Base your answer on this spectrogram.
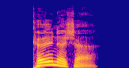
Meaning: inflection of kölnisch: 1. strong/mixed nominative masculine singular 2. strong genitive/dative feminine singular 3. strong genitive plural
- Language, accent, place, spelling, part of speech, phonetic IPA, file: German, Germany, Berlin, kölnischer, adjective, [ˈkœlnɪʃɐ], De-kölnischer.ogg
